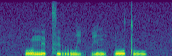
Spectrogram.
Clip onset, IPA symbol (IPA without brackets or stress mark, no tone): ʊ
